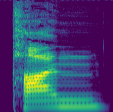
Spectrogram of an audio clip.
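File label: "pan", Chinese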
